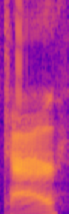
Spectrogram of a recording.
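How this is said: The word is said with an East Coast Canadian accent. "East Coast says car"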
